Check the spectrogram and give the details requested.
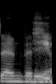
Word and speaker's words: Nvidia: TI Alan can we just appreciate how he pronounced that just now NV d i it's it's Nvidia gForce Nvidia yeah same dude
